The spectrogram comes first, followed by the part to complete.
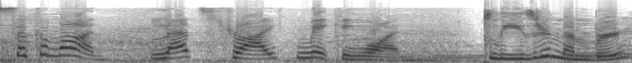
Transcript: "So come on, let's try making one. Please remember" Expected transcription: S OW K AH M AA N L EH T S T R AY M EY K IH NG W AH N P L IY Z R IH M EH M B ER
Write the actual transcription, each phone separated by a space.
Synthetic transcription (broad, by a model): S OW K AH M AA N L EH T S T R AY M EY K IH NG W AH N P L IY Z R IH M EH M B ER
